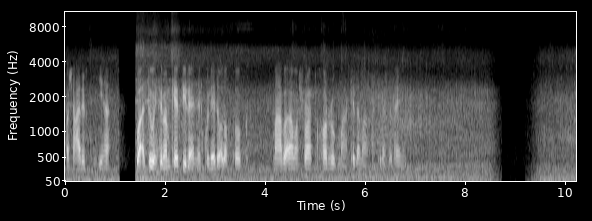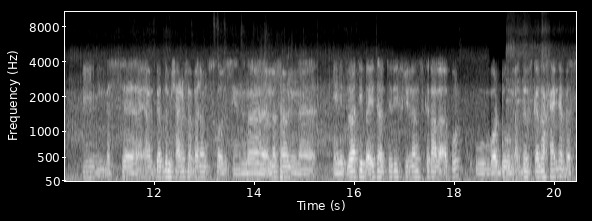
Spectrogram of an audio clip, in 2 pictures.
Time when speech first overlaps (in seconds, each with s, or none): none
